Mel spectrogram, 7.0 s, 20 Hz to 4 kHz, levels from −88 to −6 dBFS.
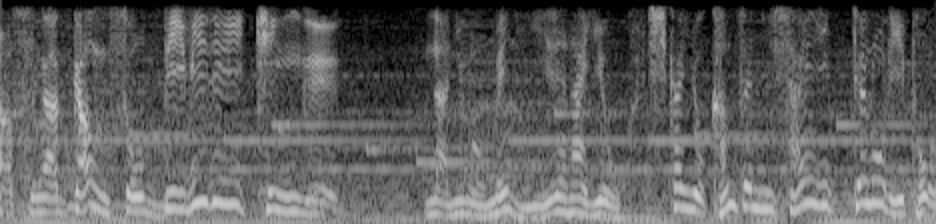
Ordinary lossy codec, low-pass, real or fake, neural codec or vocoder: AAC, 32 kbps; 3.6 kHz; real; none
